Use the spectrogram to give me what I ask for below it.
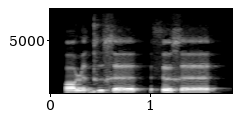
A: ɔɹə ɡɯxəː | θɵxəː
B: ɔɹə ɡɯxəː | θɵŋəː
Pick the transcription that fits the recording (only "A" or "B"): A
